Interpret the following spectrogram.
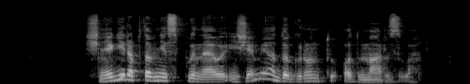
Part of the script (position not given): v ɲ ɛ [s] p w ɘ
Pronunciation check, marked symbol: correct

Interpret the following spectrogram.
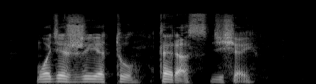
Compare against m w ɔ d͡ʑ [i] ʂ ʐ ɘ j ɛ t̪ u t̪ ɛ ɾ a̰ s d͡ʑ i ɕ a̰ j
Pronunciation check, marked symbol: incorrect: ɛ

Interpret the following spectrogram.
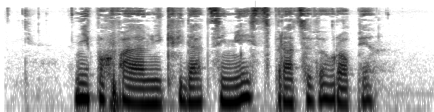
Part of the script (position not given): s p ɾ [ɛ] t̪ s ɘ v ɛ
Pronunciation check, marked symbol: incorrect: a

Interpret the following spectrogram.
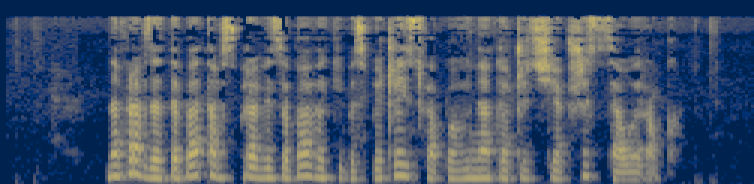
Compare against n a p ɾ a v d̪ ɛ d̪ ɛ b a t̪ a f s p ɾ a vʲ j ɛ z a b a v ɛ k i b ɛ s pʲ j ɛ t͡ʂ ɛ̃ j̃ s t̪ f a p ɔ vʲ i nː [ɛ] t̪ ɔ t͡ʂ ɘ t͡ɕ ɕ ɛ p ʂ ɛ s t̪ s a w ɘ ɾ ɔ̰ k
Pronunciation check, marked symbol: incorrect: a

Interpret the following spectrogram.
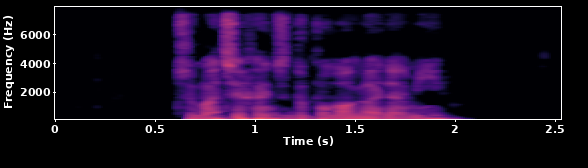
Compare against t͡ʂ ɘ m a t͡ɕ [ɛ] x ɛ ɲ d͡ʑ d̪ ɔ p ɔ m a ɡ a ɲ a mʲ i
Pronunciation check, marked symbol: correct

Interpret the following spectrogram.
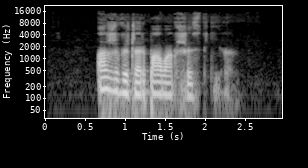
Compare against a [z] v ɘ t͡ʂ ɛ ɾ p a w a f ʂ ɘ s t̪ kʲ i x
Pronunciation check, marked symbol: incorrect: ʐ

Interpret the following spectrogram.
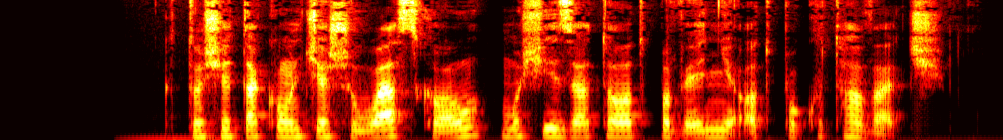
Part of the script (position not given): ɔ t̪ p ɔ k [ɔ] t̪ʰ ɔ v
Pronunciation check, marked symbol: incorrect: u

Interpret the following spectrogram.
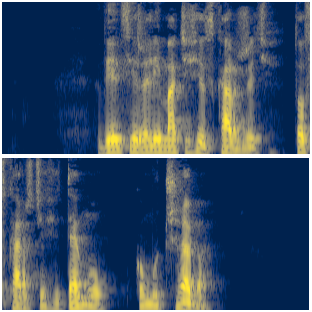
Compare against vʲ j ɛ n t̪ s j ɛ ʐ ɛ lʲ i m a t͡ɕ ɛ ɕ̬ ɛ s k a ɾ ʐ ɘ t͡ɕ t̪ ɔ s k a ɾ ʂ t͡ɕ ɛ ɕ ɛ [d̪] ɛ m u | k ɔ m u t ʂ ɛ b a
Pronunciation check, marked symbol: incorrect: t̪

